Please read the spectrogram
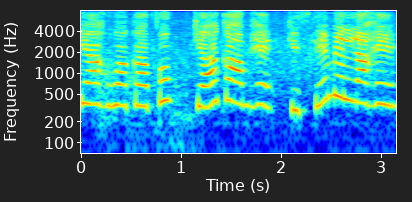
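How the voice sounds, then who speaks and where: At a fairly slow pace, a cartoonish character voice talks with an extremely high pitch. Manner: blunt, brusque.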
